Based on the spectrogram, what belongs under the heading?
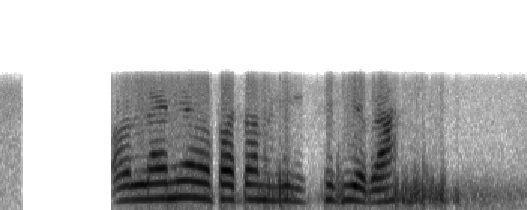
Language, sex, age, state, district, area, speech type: Hindi, female, 45-60, Bihar, Madhepura, rural, conversation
